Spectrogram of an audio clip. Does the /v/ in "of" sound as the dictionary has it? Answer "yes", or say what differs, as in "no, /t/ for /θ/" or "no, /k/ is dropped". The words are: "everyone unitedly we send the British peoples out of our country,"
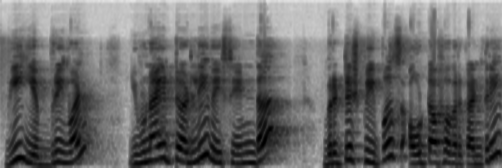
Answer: yes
